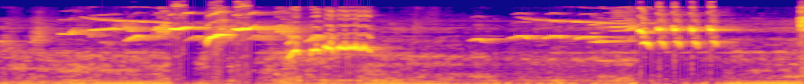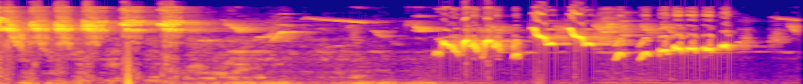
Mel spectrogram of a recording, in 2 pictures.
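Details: Varied song of an orange-headed thrush used as a lure for caged birds. Bursts of high sweet warbling and sharp rapid notes alternate with short pauses over a faint low background hum.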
